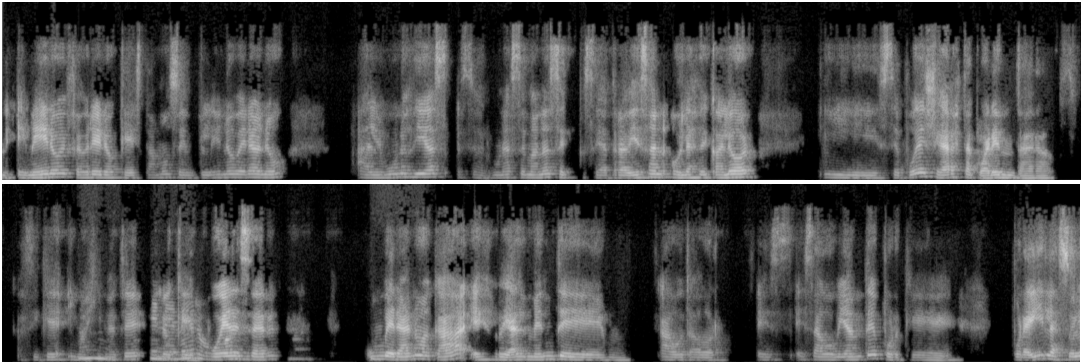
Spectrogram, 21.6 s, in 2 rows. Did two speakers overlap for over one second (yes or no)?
yes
